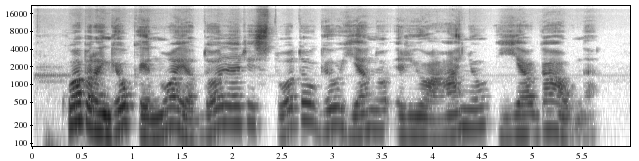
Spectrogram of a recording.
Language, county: Lithuanian, Panevėžys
